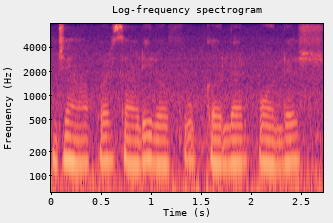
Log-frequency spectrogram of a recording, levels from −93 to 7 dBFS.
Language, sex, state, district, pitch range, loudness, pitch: Hindi, female, Chhattisgarh, Korba, 140-150 Hz, -16 LUFS, 145 Hz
